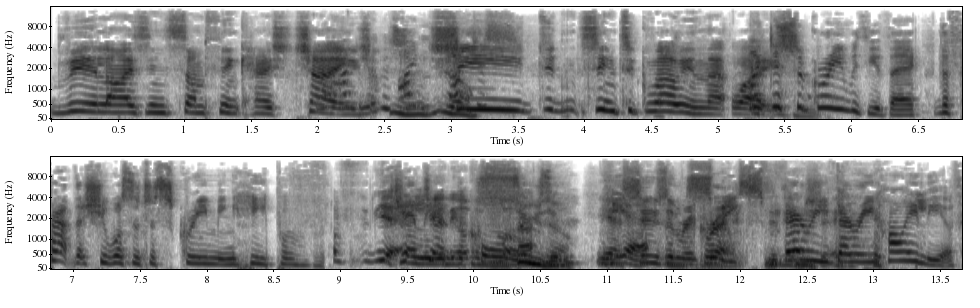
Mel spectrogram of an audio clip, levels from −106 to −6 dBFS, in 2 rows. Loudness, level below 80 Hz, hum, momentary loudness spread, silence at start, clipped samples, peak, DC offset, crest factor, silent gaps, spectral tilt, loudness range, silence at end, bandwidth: -18 LUFS; -56 dBFS; none; 10 LU; 0 s; under 0.1%; -2 dBFS; under 0.1%; 18 dB; none; -3 dB/octave; 5 LU; 0 s; 14 kHz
